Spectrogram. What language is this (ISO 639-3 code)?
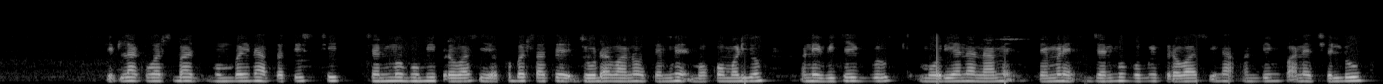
guj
